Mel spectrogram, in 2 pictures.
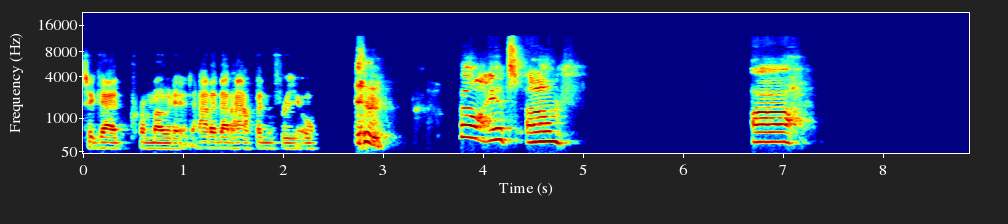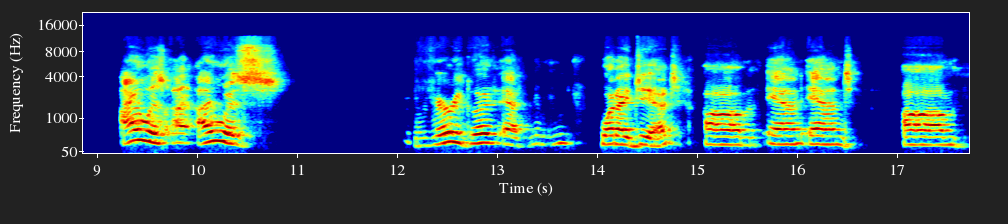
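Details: Adult man who identifies as a person who stutters; stuttering.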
